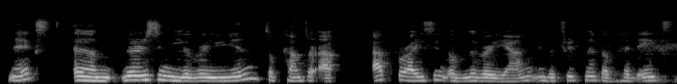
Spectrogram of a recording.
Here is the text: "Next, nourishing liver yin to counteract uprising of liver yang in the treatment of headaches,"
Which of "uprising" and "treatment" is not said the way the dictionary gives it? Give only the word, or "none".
uprising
